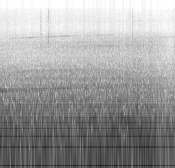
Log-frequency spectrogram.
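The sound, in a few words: electric car accelerating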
